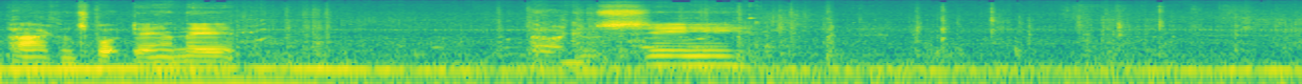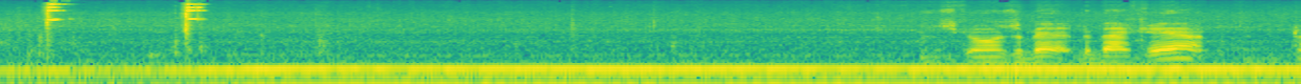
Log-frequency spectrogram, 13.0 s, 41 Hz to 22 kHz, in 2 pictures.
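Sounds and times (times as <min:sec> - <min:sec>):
car engine running: 0:04.0 - 0:13.0.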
